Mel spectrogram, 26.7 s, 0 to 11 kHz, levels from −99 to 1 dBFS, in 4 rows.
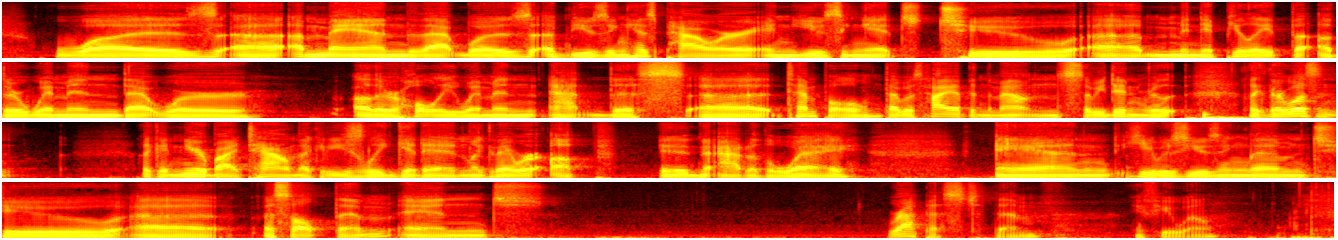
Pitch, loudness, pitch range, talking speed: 95 Hz, -22 LUFS, 95-100 Hz, 165 wpm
